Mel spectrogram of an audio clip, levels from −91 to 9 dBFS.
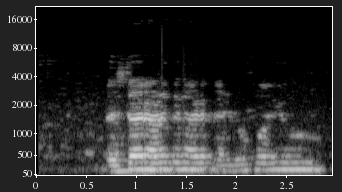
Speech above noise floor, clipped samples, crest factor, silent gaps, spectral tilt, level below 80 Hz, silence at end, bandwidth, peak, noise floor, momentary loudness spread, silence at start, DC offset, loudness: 32 dB; under 0.1%; 16 dB; none; -10 dB/octave; -52 dBFS; 0.1 s; 4.9 kHz; -2 dBFS; -49 dBFS; 15 LU; 0.5 s; under 0.1%; -17 LUFS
